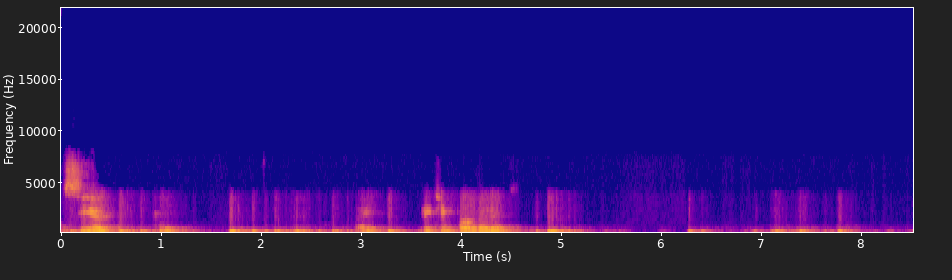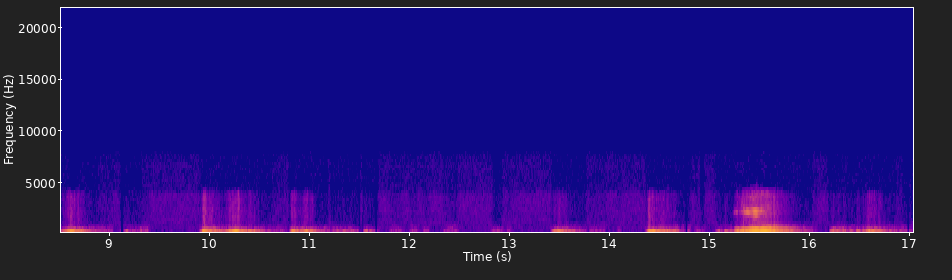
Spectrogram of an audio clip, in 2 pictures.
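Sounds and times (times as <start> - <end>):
stylus knocking on drawing tablet: 0.4 - 1.1, 1.7 - 3.6, 4.6 - 5.2, 6.3 - 8.0, 9.9 - 11.1.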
